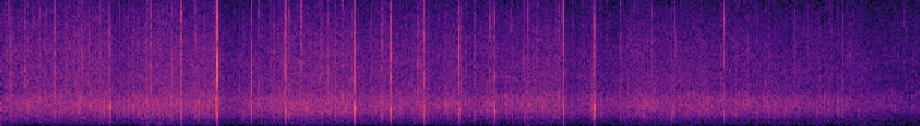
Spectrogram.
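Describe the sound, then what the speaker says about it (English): A graduation ceremony audience at KSU gives a round of applause after a student speaker; a soft, distant wash of clapping with a few louder nearby claps standing out, gradually tapering off. "Let's give Angie one more round of applause, please."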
